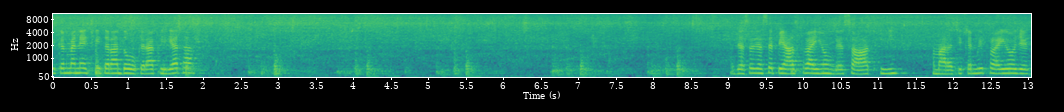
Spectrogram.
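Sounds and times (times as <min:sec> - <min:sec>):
chicken sizzling in oil: 0:00.0 - 0:13.0
wooden spoon scraping pot: 0:02.0 - 0:06.0, 0:06.6 - 0:08.9.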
